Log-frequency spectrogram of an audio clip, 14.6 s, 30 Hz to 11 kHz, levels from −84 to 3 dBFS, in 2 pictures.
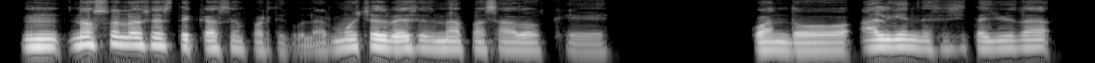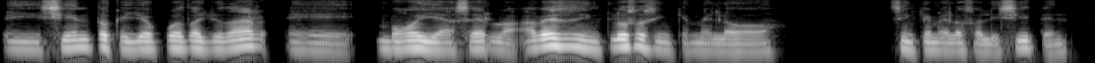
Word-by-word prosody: Mm, 145 +1 +7
no 175 +3 +6
solo 175 -1 +5
es 165 0 +2
este 155 -3 +2
caso 125 0 -1
en 120 - -10
particular. 105 -1 -14
Muchas 140 +2 +5
veces 125 0 +3
me 120 0 0
ha 120 - -1
pasado 110 -2 -4
que, 90 -2 -16 0.9
cuando 105 -1 0
alguien 140 +1 +4
necesita 120 +1 -10
ayuda, 130 +3 -4 0.3
y 110 -2 -12
siento 135 +3 0
que 115 -2 -7
yo 120 0 -1
puedo 125 +2 -3
ayudar, 130 +5 -2
eh, 100 -4 -15
voy 120 -1 0
a 105 - -7
hacerlo, 110 -1 -5
a 120 - -7
veces 150 +1 +5
incluso 140 +4 0
sin 110 -4 -11
que - - -22
me 100 -1 -13
lo 95 +1 -10 0.7
sin 115 -4 -8
que 110 - -9
me 105 -1 -9
lo 105 - -7
soliciten. 95 0 -7
120 Hz, 165 wpm, -21 LUFS, 105-135 Hz, 0.9 s, Mm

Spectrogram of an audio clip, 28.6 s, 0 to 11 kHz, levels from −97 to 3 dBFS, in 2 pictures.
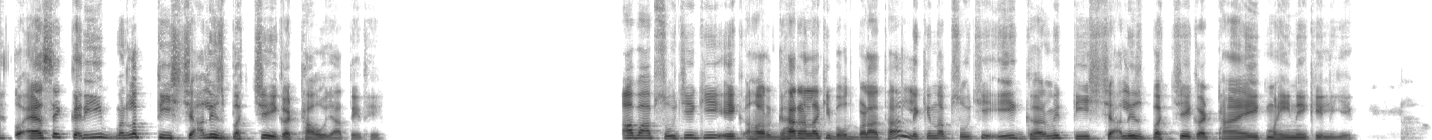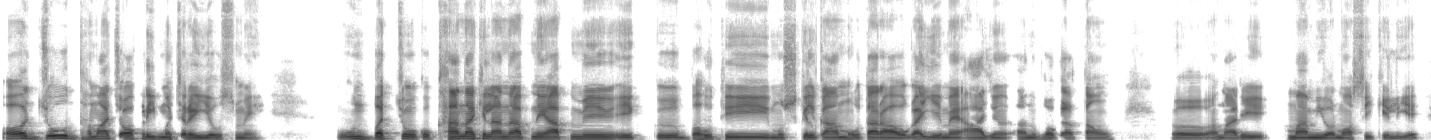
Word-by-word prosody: तो - - +2
ऐसे 185 +6 +5
करीब 235 0 -1
मतलब 260 +5 0
30-40 205 +1 +2
बच्चे 150 +6 +1
इकट्ठा 130 -3 -1
हो 110 - -3
जाते 100 -1 -8
थे। 95 0 -14 2.5
अब 200 0 +4
आप 190 -1 0
सोचिए 180 +3 -2
कि 215 +1 -3 0.2
एक 165 - -1
और 140 0 +2
घर 140 +7 +4
हालाँकि 175 +2 +2
बहुत 145 -1 -3
बड़ा 125 0 +2
था, - - 0
लेकिन 180 - -2
अब 170 0 -4
सोचिए 155 +2 -6 0.2
एक 180 -6 -5
घर 150 +1 +1
में 195 +3 -1
30-40 160 +2 -1
बच्चे 135 +5 0
इकट्ठा 140 -1 -1
हैं 145 0 +1
1 130 -2 +1
महीने 115 -1 +1
के 105 +2 -5
लिए 100 0 -9 0.9
और 180 +2 +6 0.2
जो 180 +1 +6 0.3
धमा 145 +3 0
चौकड़ी 145 +1 +2
मच 125 0 -3
रही 115 -1 +4
है 110 - +2
उसमें, 105 -2 -5 0.8
उन 150 -1 0
बच्चों 145 +2 +4
को 150 +2 -1
खाना 150 +3 +5
खिलाना 150 -2 +3
अपने 145 +1 +1
आप 135 -1 +3
में 145 0 0
एक 140 -2 0 0.5
बहुत 140 +4 -2
ही 130 -2 +2
मुश्किल 120 +3 -2
काम 125 0 0
होता 120 0 0
रहा 115 -1 +3
होगा, 110 0 +1
ये 130 -5 0
मैं 120 0 0 0.2
आज 115 0 -2
अनुभव 115 0 -4
करता 105 0 -3
हूँ 100 0 -6 0.7
अ, 105 0 -2
हमारी 110 0 -2 0.4
मामी 115 -1 +2
और - - -2
मौसी 105 0 -4
के 105 - -3
लिए 100 +1 -5
140 Hz, 150 wpm, -25 LUFS, 115-165 Hz, 2.5 s, और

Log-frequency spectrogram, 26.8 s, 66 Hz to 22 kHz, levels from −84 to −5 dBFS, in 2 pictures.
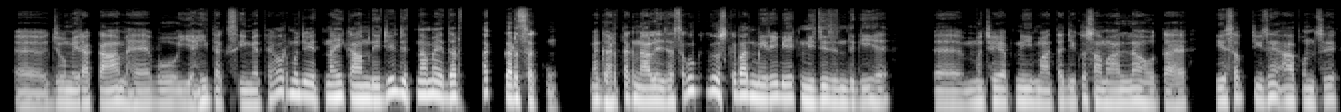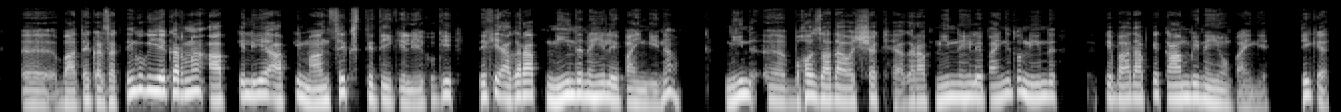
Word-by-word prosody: अ, - - -7 0.3
जो 105 +3 -5
मेरा 105 +1 0
काम 105 +2 +1
है 100 +1 -2
वो 105 0 -4
यहीं 100 +2 -1
तक 105 - -7
सीमित 100 -1 -3
है 140 - -3
और 190 -1 -1
मुझे 160 -2 +3
इतना 140 +1 0
ही 150 +1 +5
काम 135 0 +5
दीजिए 130 +9 +3
जितना 165 +3 +2
मैं 160 - +6
इधर 150 +1 +4 0.3
तक 185 - 0
कर 135 -1 +6
सकूँ। 90 -6 -4 0.4
मैं 130 - 0
घर 115 -2 +1
तक 140 -1 -1
ना 120 -3 +4
ले 120 -1 +3
जा 115 - 0
सकूँ 195 - +1
क्योंकि 200 -1 -2
उसके 165 0 +1
बाद 160 0 +5
मेरी 140 -1 +4
भी 140 -1 +2
एक 140 - -3
निजी 120 0 +3
ज़िंदगी 115 -1 -1
है 110 -1 -2 0.5
अ, 100 -1 -4
मुझे 110 +3 -2
अपनी 115 0 -1
माताजी 110 +1 -3
को 120 - -6
सँभालना 105 -1 0
होता 100 -2 -3
है। 100 +1 -4 0.3
ये 120 - +1
सब 135 +3 -3
चीज़ें 130 +3 -1
आप 120 -2 -3
उनसे 115 +2 -3
अ, 100 -6 -8
बातें 100 +4 -2
कर 115 -1 -2
सकती 115 +10 -2
हैं - - +5
क्योंकि 210 -1 +4
ये 190 - +9
करना 180 +2 +4 0.2
आपके 130 +4 -4
लिए 165 +1 +3
आपकी 130 +6 -2
मानसिक 120 +12 +1
स्थिति 130 -3 -2
के 110 0 -5
लिए 100 +1 -3
क्योंकि 130 +9 -2 0.3
देखिए 150 +4 +2
अगर 145 +3 +3
आप 160 0 +3
नींद 140 +6 +6
नहीं 150 -2 +5
ले 135 -4 +3
पाएँगी 100 -4 -3
ना, 165 - -3 0.5
नींद 155 +7 +3 0.2
अ, 120 -2 -3
बहुत 120 +8 0
ज़्यादा 130 -2 +1
आवश्यक 120 +1 -1
है 95 - -7
अगर 120 +5 -6
आप 120 -1 -3
नींद 135 +3 +2
नहीं 145 0 +2
ले 140 -1 +1
पाएँगी 145 +6 -1
तो 185 +2 -4
नींद 155 -2 +1
अ, - - -2 0.5
के 140 - -2
बाद 135 +1 -1
आपके 140 +4 -3
काम 135 0 +1
भी 145 - +2
नहीं 120 -4 +1
हो 100 -2 -4
पाएँगे। 85 0 -10 0.3
ठीक 160 -3 -1
है? 105 -7 -4
125 Hz, 225 wpm, -22 LUFS, 110-145 Hz, 0.5 s, ये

